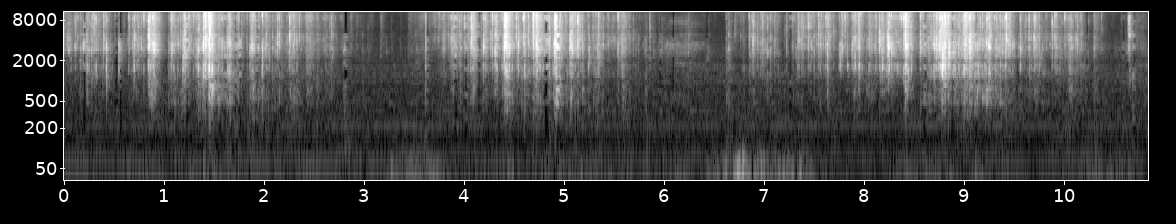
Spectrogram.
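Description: Foil wrappers of 2016-17 Panini Donruss Optic basketball card packs crinkling and rustling as they are handled and torn open, in irregular bursts with small clicks of cards being handled.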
